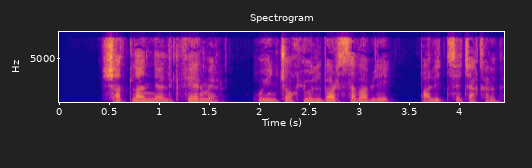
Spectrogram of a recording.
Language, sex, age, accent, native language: Uzbek, male, 12-17, Toshkent shahri, Uzbek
